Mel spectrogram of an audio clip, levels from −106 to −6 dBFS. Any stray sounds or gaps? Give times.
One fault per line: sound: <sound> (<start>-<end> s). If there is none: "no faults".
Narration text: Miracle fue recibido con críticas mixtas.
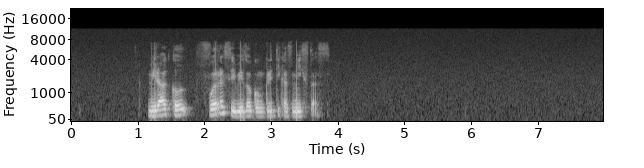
no faults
